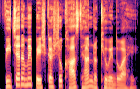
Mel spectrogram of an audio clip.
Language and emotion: Sindhi, neutral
